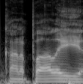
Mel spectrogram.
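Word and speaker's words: Kaanapali: Kanapali.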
